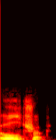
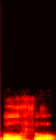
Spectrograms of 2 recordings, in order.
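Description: First: The h after the t is silent. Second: The h after the t is pronounced. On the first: The speaker calls it right. "the correct pronunciation was actually" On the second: The speaker calls it wrong. "so that people would spell it correctly"

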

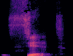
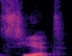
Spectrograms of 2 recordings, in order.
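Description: First: The first consonant is softened without a separate y. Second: A separate y sound follows the first consonant. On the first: The speaker calls it right. "It's called siet" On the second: The speaker calls it wrong. "I think I was too gross in my pronunciation. I said siet. That's just not right"

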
